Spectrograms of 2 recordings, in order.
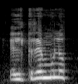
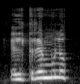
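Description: Both takes have the same delivery.

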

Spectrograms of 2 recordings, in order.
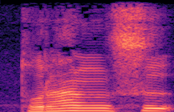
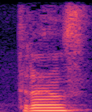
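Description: First: Vowels are added, splitting it into several syllables. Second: It is said as a single syllable. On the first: The speaker calls it wrong. "トランスと言わないようにしてください" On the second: The speaker calls it right. "トランスで1 つの単位、1 つの音節です"

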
